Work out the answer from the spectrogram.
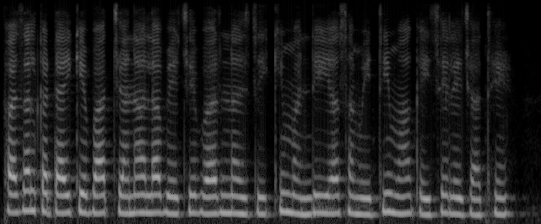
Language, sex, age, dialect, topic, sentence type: Chhattisgarhi, female, 18-24, Western/Budati/Khatahi, agriculture, question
